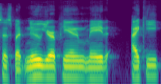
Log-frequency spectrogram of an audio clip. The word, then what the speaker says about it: Äike: how to pronounce this but new european made ikey t may just be the best designed electric scooter in the world yeah so you got very close it's the icah so uh the icah t and ike apparently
